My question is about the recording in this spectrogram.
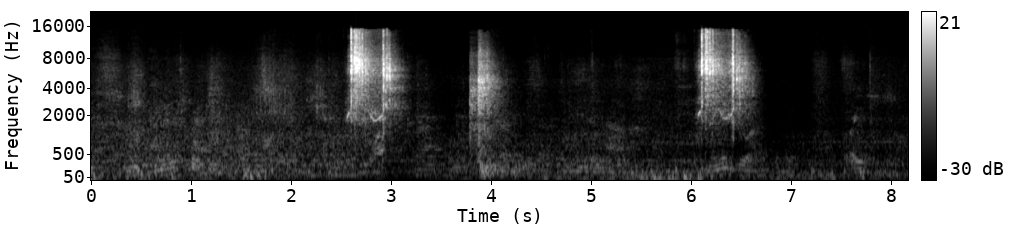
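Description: Indistinct chatter of several overlapping voices in a room. Three short hissing bursts of noise come at about two and a half, four and six seconds in.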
